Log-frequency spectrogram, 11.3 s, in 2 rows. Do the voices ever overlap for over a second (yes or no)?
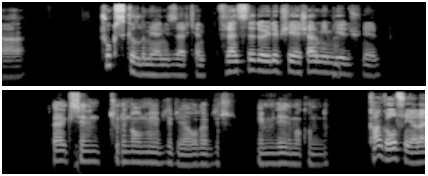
no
